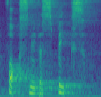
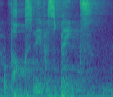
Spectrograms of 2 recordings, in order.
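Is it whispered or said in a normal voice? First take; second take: normal; whispered. First: It is said in a normal voice. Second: It is said in a whisper.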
